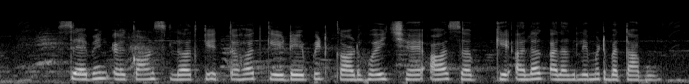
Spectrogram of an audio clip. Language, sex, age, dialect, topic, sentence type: Maithili, female, 18-24, Bajjika, banking, question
